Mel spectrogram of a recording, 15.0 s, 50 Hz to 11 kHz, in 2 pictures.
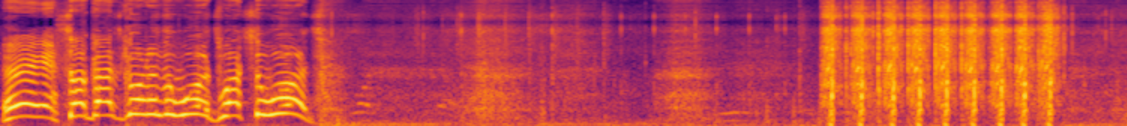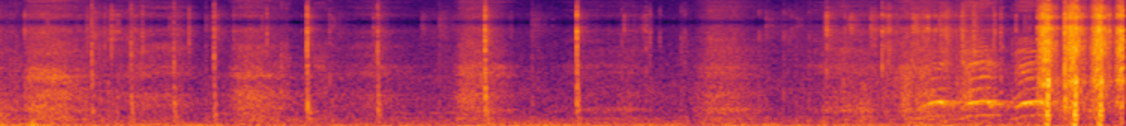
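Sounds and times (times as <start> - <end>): airsoft rifle shots: 5.5 - 7.2, 14.4 - 15.0.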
